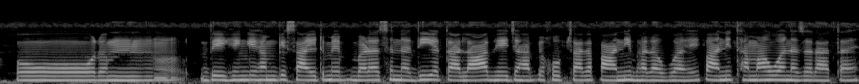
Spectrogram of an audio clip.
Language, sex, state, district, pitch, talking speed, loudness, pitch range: Hindi, female, Jharkhand, Jamtara, 195 Hz, 190 wpm, -27 LUFS, 190-205 Hz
